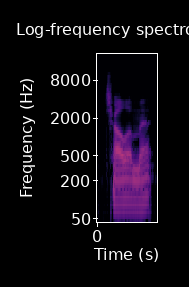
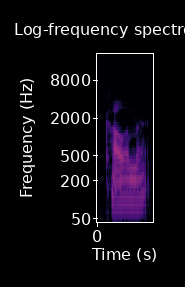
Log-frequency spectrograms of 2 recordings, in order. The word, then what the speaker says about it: Chalamet: Chalamet, Chalamet, Chalamet if you're Jewish.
